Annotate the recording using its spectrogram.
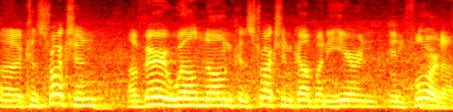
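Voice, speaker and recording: Loud speech at a moderate pace and with fairly even intonation carries audible room echo over noticeable background noise. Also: man. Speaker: panel moderator. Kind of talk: panel discussion moderation. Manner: halting.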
